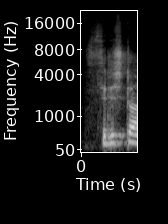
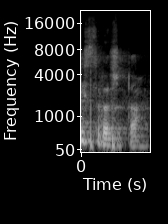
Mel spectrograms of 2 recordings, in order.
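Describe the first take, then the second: First: सृष्टा as "srish-ta"; i vowel in सृष्टा; wrong pronunciation. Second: सृष्टा as "srash-ta", falling; lower, softer सृष्टा with "ra"; correct pronunciation. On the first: Teacher recaps the error for students, mispronounced. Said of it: "सृष्टा नहीं". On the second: Teacher recaps the fix for students, careful pronunciation. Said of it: "रा आएगा, रा". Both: Shown as a demonstration.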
